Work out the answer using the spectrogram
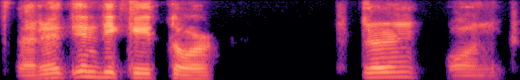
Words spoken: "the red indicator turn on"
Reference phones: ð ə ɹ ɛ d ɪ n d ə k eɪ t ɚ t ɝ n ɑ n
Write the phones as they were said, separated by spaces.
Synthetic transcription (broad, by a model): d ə ɹ ɛ d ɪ n d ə k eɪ t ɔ t ɝ n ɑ n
